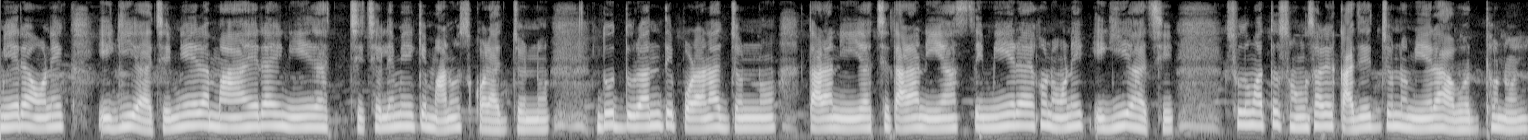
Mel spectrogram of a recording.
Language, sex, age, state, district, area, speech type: Bengali, female, 45-60, West Bengal, Purba Medinipur, rural, spontaneous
